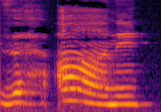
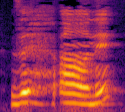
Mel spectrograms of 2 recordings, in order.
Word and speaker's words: زهقانة: زهقان, you will say زهقانة with the A in the end. زهقانة. You can also pronounce it Mount Lebanon style, زهقانة. Okay, instead of the a, we will say a.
